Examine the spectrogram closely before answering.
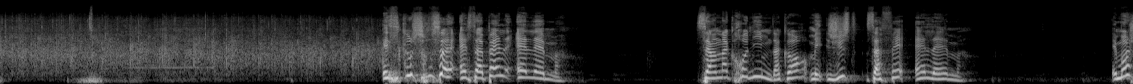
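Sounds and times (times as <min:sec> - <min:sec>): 
audience applause: 0:00.0 - 0:04.3
speech: 0:00.7 - 0:01.1, 0:03.8 - 0:05.8, 0:07.0 - 0:09.8, 0:11.1 - 0:11.3.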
